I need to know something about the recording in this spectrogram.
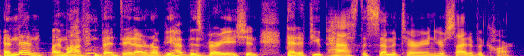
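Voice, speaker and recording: A man's voice: fairly high pitch, fast, a bit bright. A middle-aged man telling childhood stories live, conversational and engaging, often putting questions to his listeners. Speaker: storyteller. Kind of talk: live storytelling of childhood memories to an audience. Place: recording studio in front of live listeners.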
